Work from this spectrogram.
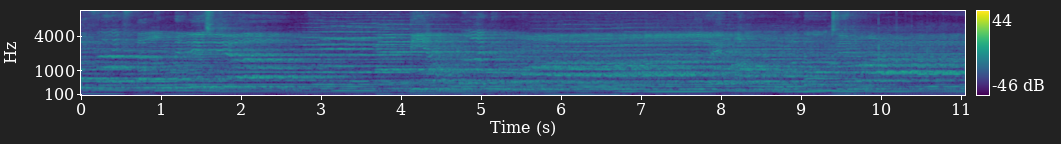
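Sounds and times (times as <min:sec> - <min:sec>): orchestra playing: 0:00.0 - 0:11.0.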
